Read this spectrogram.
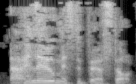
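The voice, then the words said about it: Menacing cultist character voice. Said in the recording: “doing a different voice? ... that's the cultist voice”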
